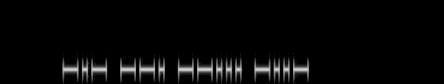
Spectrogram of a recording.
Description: Morse code, heard as a keyed tone, about 25 wpm, 700 Hz. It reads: KG7X
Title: USA Call Signs - 4 Characters - 2x Character Spacing - 25wpm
